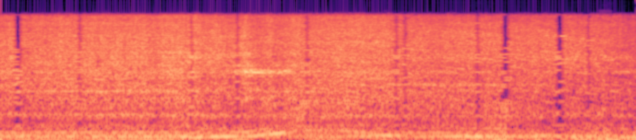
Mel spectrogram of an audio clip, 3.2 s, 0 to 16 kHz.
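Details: 1988 Mustang GT after fixing wiring causing surging: engine blips up cleanly a couple of times and drops back with a short burp, even and steady, no misfire or surge; normal free revs.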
